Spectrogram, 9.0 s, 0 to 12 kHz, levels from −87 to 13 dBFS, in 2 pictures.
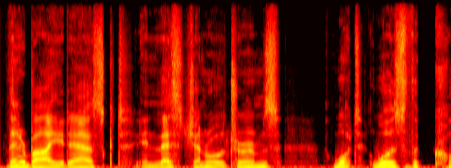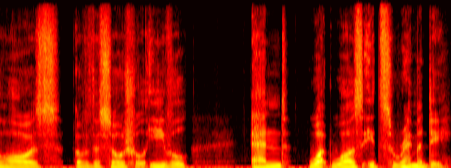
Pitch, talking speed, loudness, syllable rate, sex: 110 Hz, 135 wpm, -20 LUFS, 4.1 syllables/s, male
